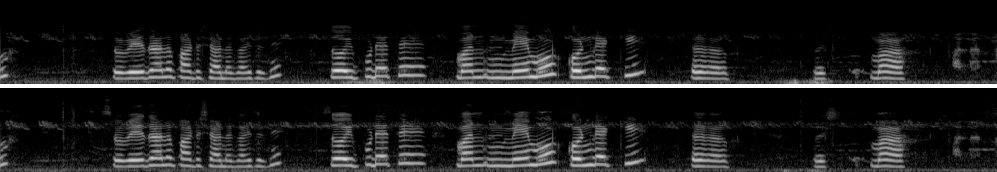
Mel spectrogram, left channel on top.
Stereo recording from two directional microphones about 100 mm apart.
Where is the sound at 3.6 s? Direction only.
45° left (ahead or behind).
